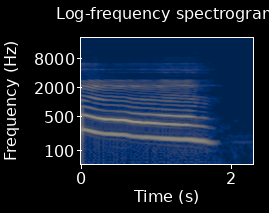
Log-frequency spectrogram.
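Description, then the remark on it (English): A single long, voiced yawn that slides slowly downward in pitch for almost two seconds, loud and steady, then cuts off into silence. “You just made me yawn, too.”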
